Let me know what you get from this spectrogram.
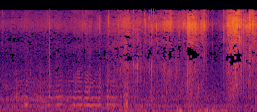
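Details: Honey bees at an apiary during intensive brood rearing, young bees making their orientation flight while others carry pollen and water; steady buzzing hum with layered tones, passing bees rising and fading, brief higher hiss near the end.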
